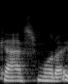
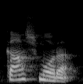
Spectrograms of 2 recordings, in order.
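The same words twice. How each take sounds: First: The first syllable sounds like the word cash. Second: The first syllable does not sound like cash. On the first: The speaker calls it wrong. "It's not Kashmora. ... You're talking about cash" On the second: The speaker calls it right. "It's Kashmora. That's the way I say it"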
